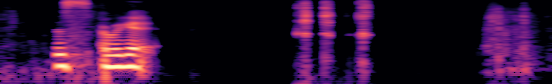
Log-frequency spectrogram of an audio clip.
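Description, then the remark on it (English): Someone crunches a crisp, slightly old snack right into a microphone, with loud crackly bites in short bursts: a cluster of three or four quick crunches, then a softer, scratchier chew after a pause, following a brief vocal sound. “Do you listen to that crunch?”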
